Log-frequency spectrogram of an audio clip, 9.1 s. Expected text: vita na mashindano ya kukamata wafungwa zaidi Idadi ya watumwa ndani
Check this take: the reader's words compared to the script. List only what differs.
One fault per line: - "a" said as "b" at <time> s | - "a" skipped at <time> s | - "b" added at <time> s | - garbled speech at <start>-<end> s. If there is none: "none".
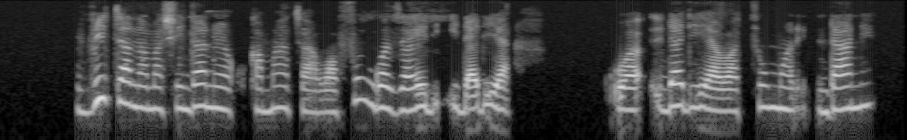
none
